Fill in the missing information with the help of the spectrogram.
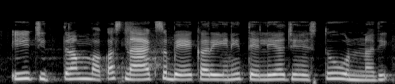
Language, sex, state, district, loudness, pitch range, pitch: Telugu, female, Telangana, Hyderabad, -17 LUFS, 225-255 Hz, 235 Hz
